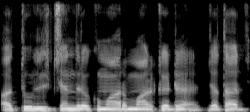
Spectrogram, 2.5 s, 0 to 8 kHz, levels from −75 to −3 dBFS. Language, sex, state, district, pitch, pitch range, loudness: Bengali, male, West Bengal, Malda, 115 Hz, 115-120 Hz, -15 LUFS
